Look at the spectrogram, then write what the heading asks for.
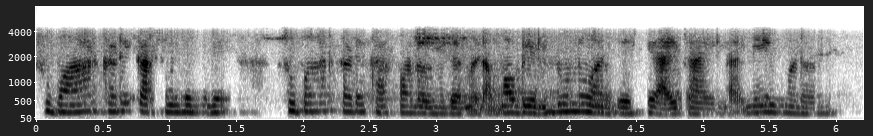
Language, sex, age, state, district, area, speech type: Kannada, female, 60+, Karnataka, Mysore, urban, conversation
